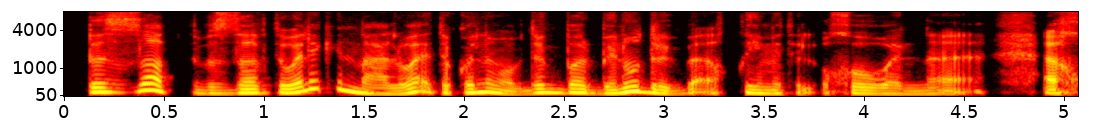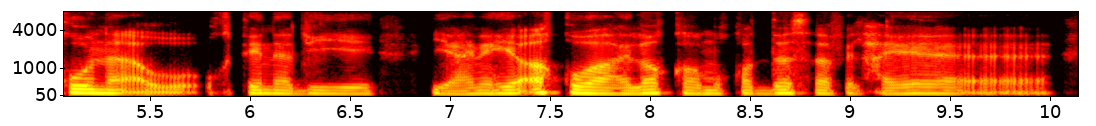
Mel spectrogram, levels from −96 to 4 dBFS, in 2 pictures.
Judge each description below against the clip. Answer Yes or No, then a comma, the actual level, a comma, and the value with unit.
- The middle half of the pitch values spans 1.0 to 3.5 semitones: No, average, 3.9 semitones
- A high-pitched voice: No, low, 115 Hz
